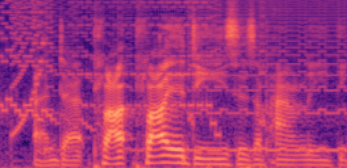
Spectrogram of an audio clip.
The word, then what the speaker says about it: Pleiads: I was like, I need to know how this is pronounced. And Pleiads is apparently the correct pronunciation. Pleiads, yeah, there we go.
